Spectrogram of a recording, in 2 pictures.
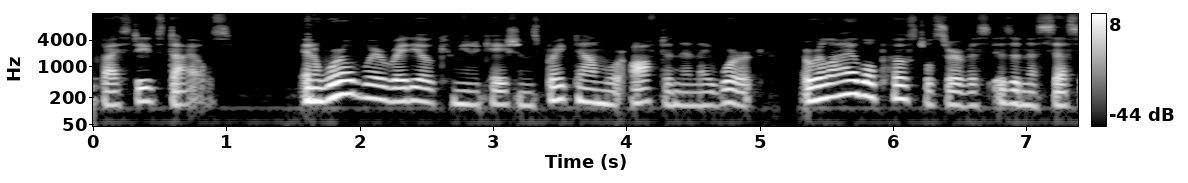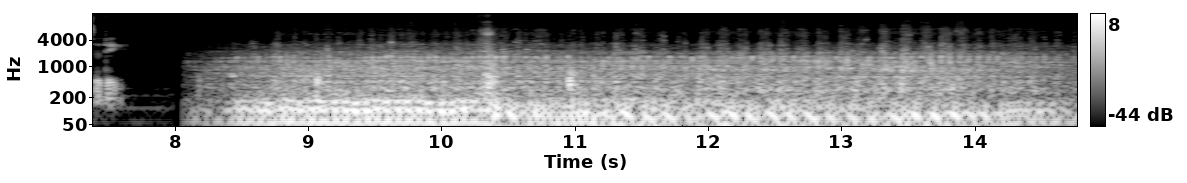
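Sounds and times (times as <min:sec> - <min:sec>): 
speech: 0:00.0 - 0:07.8
boat engine idling while docking: 0:08.1 - 0:14.7.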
